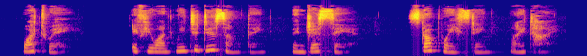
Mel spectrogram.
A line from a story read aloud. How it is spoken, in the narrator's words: He blew out a breath and said gravely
